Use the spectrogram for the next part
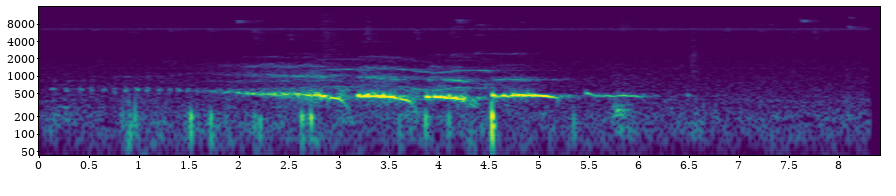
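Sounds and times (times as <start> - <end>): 
howler monkey calling: 0.4 - 6.2.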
